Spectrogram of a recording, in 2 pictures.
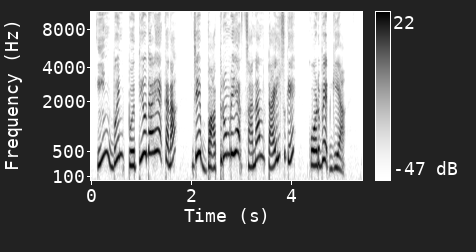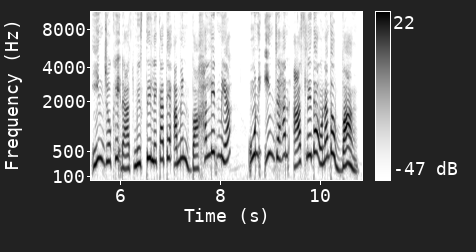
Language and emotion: Santali, angry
